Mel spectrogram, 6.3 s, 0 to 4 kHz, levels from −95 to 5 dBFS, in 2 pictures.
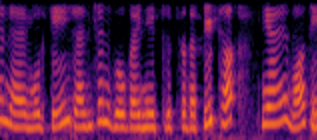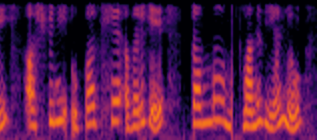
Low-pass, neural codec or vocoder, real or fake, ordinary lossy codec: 3.6 kHz; codec, 44.1 kHz, 3.4 kbps, Pupu-Codec; fake; none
